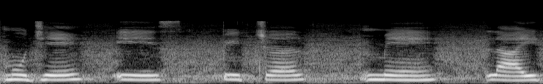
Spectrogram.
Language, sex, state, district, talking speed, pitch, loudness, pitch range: Hindi, female, Madhya Pradesh, Dhar, 65 wpm, 215 Hz, -12 LUFS, 210-225 Hz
